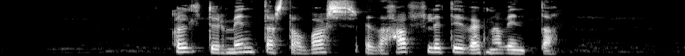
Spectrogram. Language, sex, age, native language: Icelandic, female, 30-39, Icelandic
